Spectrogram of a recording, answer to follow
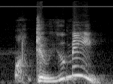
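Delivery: high, pushy question; demanding. A narrator's reading. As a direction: press him for an answer. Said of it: "demanded Dotty".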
